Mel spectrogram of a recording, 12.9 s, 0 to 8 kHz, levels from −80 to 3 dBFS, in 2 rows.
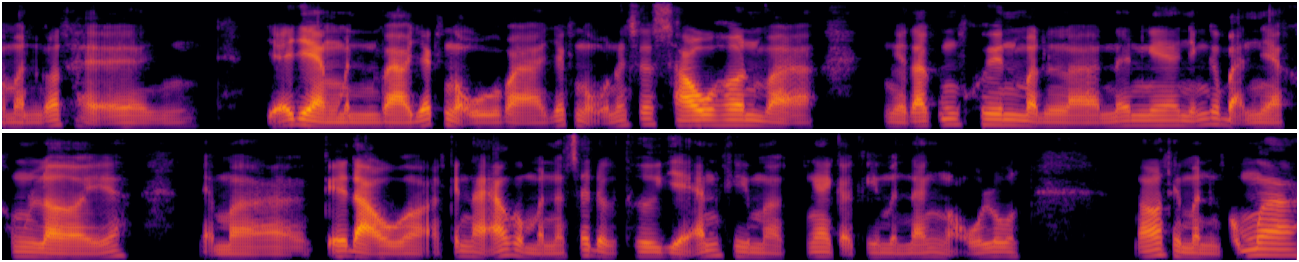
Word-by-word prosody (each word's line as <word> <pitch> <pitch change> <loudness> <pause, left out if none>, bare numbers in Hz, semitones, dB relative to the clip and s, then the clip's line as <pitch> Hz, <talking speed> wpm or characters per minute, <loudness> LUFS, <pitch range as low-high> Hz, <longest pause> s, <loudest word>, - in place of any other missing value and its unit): mình 90 0 -4
có - - +2
thể 85 0 -2 0.6
dễ - - +3
dàng 90 - +8
mình 90 -1 -4
vào 90 -1 +5
giấc - - +1
ngủ 85 +1 -1
và 80 -2 +2
giấc 85 - -6
ngủ - - -5
nó 110 - -5
sẽ 130 - -4
sâu 115 -1 +6
hơn 115 -1 +2
và 85 -2 +1 0.4
người - - -4
ta 100 - +5
cũng 130 +4 -6
khuyên 125 -3 -1
mình 95 - +2
là 85 -1 -1
nên 105 +5 -4
nghe 115 0 +1
những 110 +3 -5
cái 135 - -4
bản 80 -3 -2
nhạc 85 -1 -1
không 110 -1 -7
lời 90 -3 +3
á, - - -5 0.4
để - - -9
mà 85 -1 -2 0.2
cái - - +2
đầu, 85 -4 +6
ờ 90 -1 -2
cái - - -5
não - - +3
của - - -2
mình 90 -2 -6
nó 90 - -5
sẽ 130 - -4
được - - -4
thư 105 -1 -3
giãn 125 - -1
khi 110 -5 -8
mà 95 -2 -5
ngay 105 0 0
cả - - -5
khi 100 - -9
mình 95 -2 -9
đang 95 +2 -4
ngủ 90 - -7
luôn. 105 +1 -4 0.6
Đó, - - +3
thì - - -4
mình 95 -3 -4
cũng, 140 - -2
à, 135 -1 +3
95 Hz, 280 wpm, -25 LUFS, 85-110 Hz, 0.6 s, dàng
